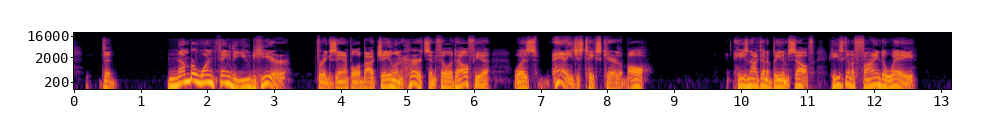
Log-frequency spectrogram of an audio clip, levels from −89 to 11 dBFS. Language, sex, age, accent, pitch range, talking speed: English, male, 40-59, American, 95-135 Hz, 160 wpm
